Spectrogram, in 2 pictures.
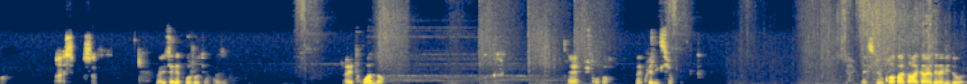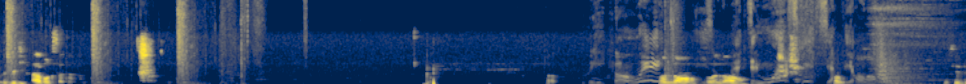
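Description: A young man talks with animation into a close headset microphone.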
